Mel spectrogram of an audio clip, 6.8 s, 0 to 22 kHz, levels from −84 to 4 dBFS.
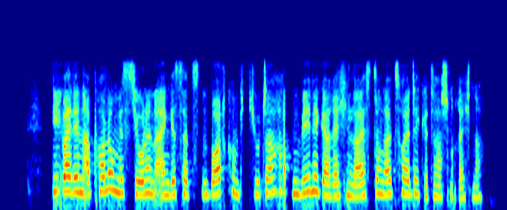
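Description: Across the whole speech clip the Speex codec leaves a hoarse, grainy texture, with audible damage that fits a mid-rate setting near 16.8 kbps. On a spectrogram, the band above 8 kHz shows a smeared, noise-like wash instead of clear harmonic detail.

From 0.75 to 0.83 s, VoIP packet loss concealed by the speech codec fills a gap of about 60 ms. The decoder stretches the last pitch and filter into a sound that fades. On the spectrogram this shows as repeated, frozen content that weakens frame by frame.

From 3.24 to 3.33 s, a block of digital silence lasting about 85 ms cuts the sound abruptly, which fits an unfilled 4096-sample buffer. The waveform drops to a near-silent stretch with vertical edges.

From 3.73 to 3.84 s, a second concealed packet loss covers about 40 ms. It produces another short, decaying smear, and the sound stays weak or distorted just after it.

At 6.04 s, a very short dropout of under 20 ms cuts the sound briefly. 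On the waveform it is a sliver of silence with sharp edges.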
